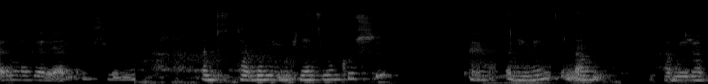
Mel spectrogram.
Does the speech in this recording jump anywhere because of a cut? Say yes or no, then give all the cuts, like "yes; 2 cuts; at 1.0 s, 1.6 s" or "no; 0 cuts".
yes; 1 cut; at 1.3 s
